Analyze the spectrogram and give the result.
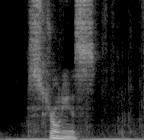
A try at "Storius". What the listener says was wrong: You said it with an N.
